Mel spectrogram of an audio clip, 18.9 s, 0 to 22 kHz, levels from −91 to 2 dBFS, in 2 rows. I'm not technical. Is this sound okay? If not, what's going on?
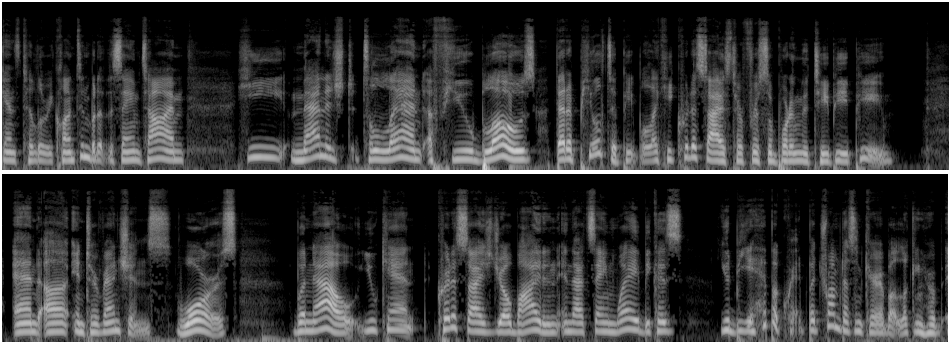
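No. From 7.16 to 9.34 s the speech slows about 5.6% and drops a semitone before "and uh interventions wars", and from 16.11 to 17.71 s, after "in that same way", it speeds up and rises by about the same. That's likely a drift correction step, where syncing software briefly nudges the playback rate.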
